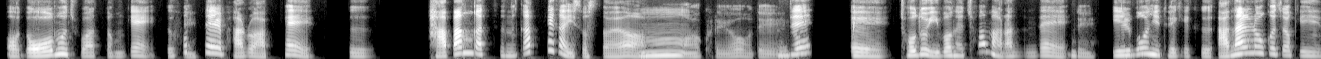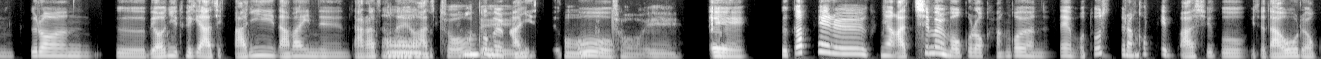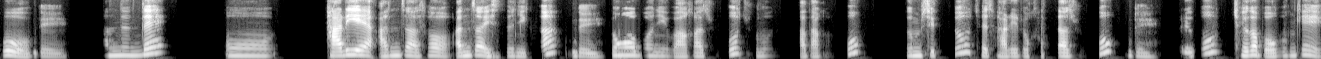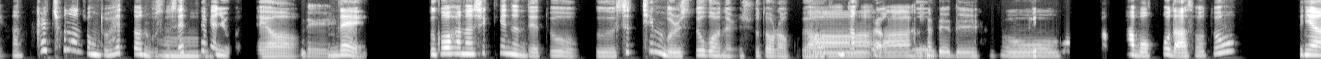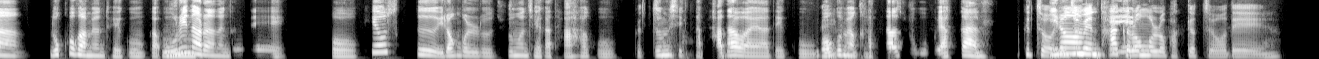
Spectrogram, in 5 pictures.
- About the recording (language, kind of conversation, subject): Korean, advice, 여행 중 갑자기 스트레스나 불안이 올라올 때 어떻게 진정하면 좋을까요?
- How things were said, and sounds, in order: other background noise; tapping; laughing while speaking: "아"; laugh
